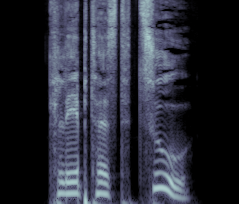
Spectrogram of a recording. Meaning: inflection of zukleben: 1. second-person singular preterite 2. second-person singular subjunctive II
- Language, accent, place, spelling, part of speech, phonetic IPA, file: German, Germany, Berlin, klebtest zu, verb, [ˌkleːptəst ˈt͡suː], De-klebtest zu.ogg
